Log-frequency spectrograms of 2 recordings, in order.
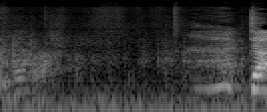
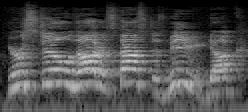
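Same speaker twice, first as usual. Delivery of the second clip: horse's thoughts; 4 semitones higher, 7 dB louder than usual. Acted. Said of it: "what he thought was".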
